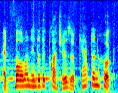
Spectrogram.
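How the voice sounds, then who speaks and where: A man's voice: fairly high pitch, sing-song, moderate pace, music in the background, low-quality recording. A man narrating a children's adventure story in a dramatic scripted style.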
